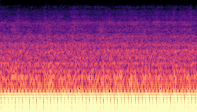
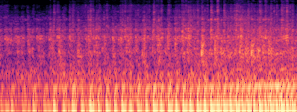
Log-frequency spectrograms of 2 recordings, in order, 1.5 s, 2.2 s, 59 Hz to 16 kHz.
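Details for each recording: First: Old Grove crane with a Detroit two-stroke diesel, sitting 10+ years, restarted: deep, steady, even idle drone with no knocks or misfires, oil pressure up, runs smoothly as if just shut off; normal idle. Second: Old Grove crane diesel, unused for over 10 years, cranking after fuel bleeding: heavy churn at a few beats a second that dips and picks up, but it won't fire. Owner suspects a stuck fuel shutdown, since fuel reaches the rack.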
